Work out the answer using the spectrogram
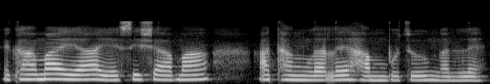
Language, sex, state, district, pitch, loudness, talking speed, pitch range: Wancho, female, Arunachal Pradesh, Longding, 210 Hz, -16 LUFS, 120 wpm, 195-225 Hz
